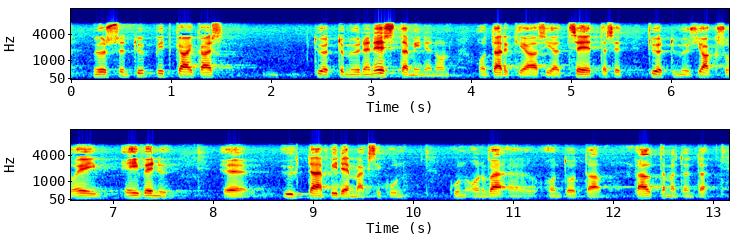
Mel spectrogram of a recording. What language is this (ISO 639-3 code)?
fin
